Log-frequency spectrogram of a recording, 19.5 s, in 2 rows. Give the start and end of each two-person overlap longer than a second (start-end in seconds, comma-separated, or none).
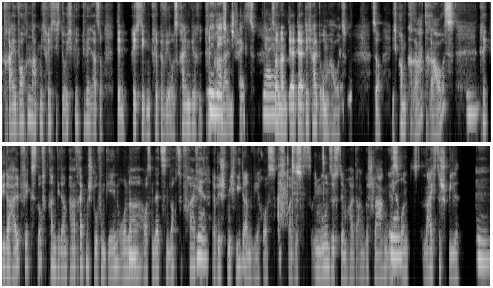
4.1-5.6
